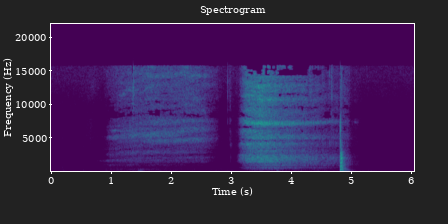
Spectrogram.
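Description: A woman breathes in and out slowly and deeply.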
